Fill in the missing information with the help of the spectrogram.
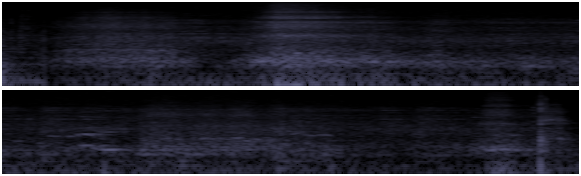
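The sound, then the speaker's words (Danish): A few slow, deep breaths taken by a person sitting with eyes closed in front of a mirror in an entrance hall, soft airy inhales and exhales spaced several seconds apart with quiet stretches between them and no talking. “Tag et par dybe vejrtrækninger.”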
